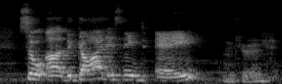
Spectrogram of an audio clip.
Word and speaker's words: Ei: She's a shogun, but she's also a god. Well, technically, no. The shogun isn't the god. The shogun is the puppet. So the god is named A. Okay. Ei, I think it's pronounced A.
